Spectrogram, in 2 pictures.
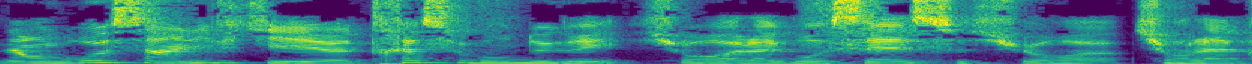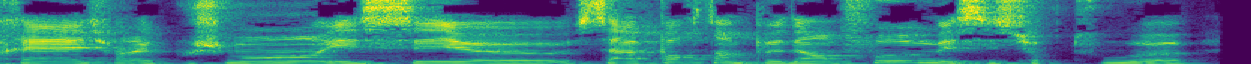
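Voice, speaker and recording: In a plain, everyday voice, the speaker goes at a moderate pace with hardly any pauses, fairly even intonation and very even loudness. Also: woman. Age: 30s. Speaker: young mother. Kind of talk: casual chat.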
